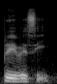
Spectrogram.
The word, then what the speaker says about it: privacy: किया, मैंने चेक किया प्राइवेसी होता है प्रिवेसी, तो मेरे को दो प्रोनाउंसिएशन मिले, ठीक है. तो प्राइवेसी भी होता है प्रिवेसी भी होता है, तो मैं प्राइवेसी बोलूँगा, मेरे को बोलने में अच्छा लग रहा है.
